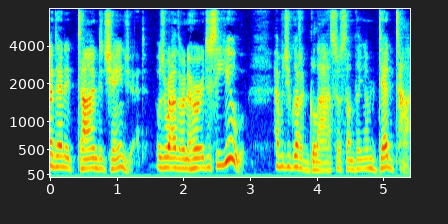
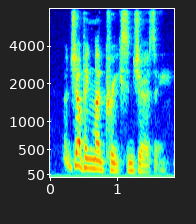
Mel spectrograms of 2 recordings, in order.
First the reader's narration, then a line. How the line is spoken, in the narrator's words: he said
